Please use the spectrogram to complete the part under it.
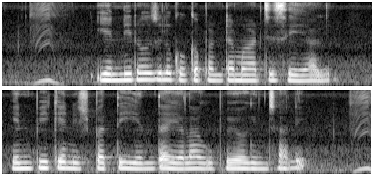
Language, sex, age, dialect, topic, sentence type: Telugu, female, 18-24, Southern, agriculture, question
